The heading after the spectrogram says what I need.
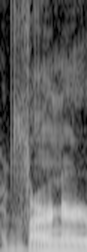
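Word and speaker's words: Wernher: it Wagner it's like Warner von Braun uh I've heard it pronounced Werner but it's got a w in it Maria's hair was blonde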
